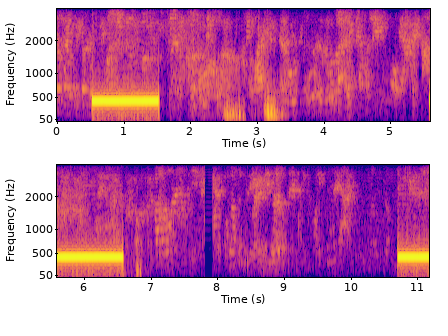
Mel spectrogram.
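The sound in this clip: Ringback tone of an outgoing phone call, a steady mid-pitched tone sounding in about one-second bursts every five seconds, two full bursts and a third cut short. Voices and noise fill the gaps between the tones.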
